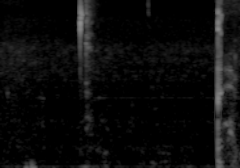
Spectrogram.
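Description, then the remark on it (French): A few faint, sharp ticks of a clock sound, spaced unevenly and set against a low steady hum, with no one speaking. “J'entends une horloge, euh, j'entends une horloge dans le fond.”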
